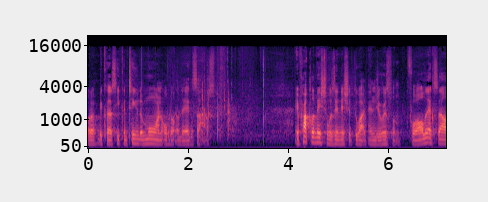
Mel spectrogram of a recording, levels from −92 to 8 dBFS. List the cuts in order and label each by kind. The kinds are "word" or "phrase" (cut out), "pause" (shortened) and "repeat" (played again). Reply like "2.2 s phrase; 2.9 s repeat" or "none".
1.7 s word; 5.6 s word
